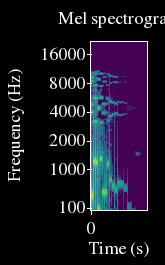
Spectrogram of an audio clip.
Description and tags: Short modulated oscillations. A computer processing unknown operations.Created with a simple Nord Modular patch.
sound-design, digital, synthesis, modulation, blip, synth, modular, beep, bleep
